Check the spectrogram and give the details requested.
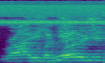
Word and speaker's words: Boghossian: And our guest this week is Peter Rhymes with explosion. Boghossian explosion. Ooh, the Boghossian explosion.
